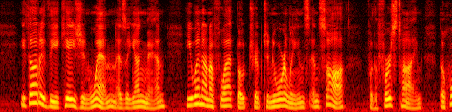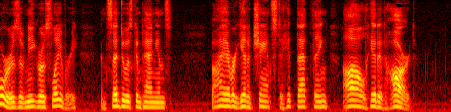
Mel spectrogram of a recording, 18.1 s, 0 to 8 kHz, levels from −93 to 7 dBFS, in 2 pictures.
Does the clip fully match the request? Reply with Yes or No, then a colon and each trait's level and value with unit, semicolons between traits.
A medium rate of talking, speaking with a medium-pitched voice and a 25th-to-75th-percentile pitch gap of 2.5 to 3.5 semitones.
No: average, 160 wpm; medium, 145 Hz; average, 3.9 semitones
